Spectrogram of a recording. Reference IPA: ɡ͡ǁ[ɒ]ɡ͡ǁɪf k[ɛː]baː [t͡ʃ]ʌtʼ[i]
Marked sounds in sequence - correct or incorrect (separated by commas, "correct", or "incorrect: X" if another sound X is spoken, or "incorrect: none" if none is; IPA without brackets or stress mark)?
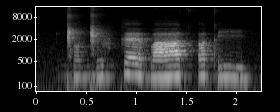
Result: incorrect: ʌ, correct, incorrect: t͡sʼ, correct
